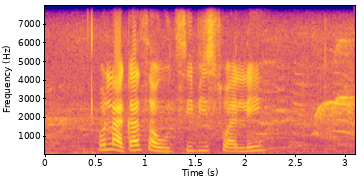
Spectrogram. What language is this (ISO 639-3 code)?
sot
